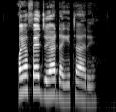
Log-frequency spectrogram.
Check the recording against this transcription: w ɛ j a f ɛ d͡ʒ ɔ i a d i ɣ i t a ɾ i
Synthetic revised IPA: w a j a f ɛ d͡ʒ ɔ j a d a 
